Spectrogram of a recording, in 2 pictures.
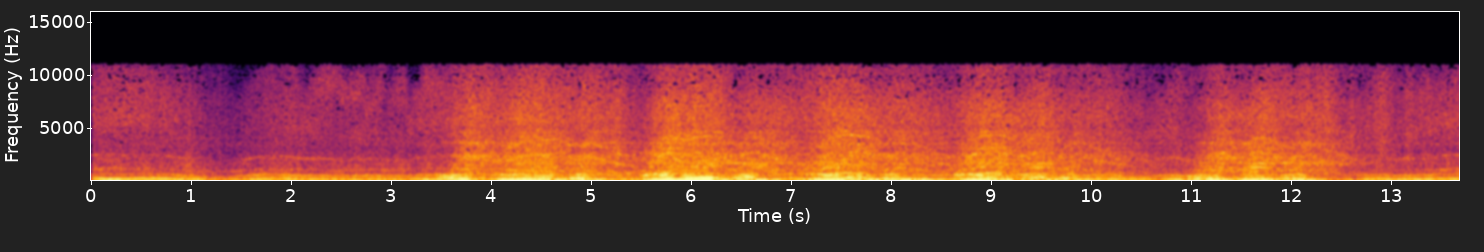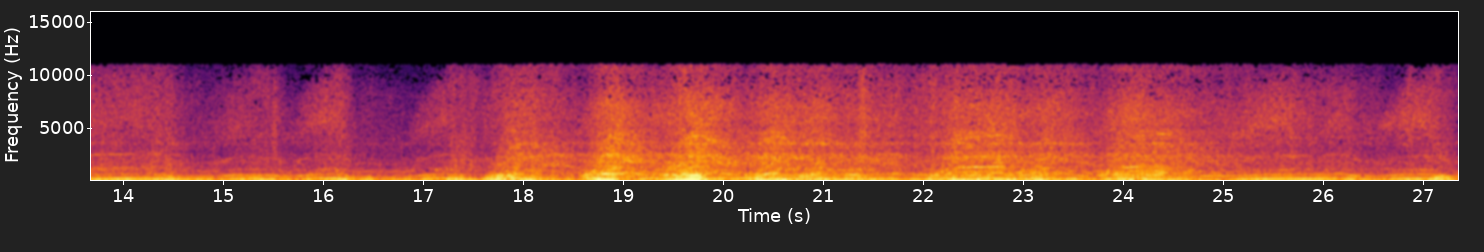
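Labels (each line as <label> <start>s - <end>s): A lawn trimmer is cutting grass outdoors. 0.0s - 27.4s
A chainsaw cuts wood outdoors. 3.3s - 12.7s
A chainsaw cuts wood outdoors. 17.6s - 24.9s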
